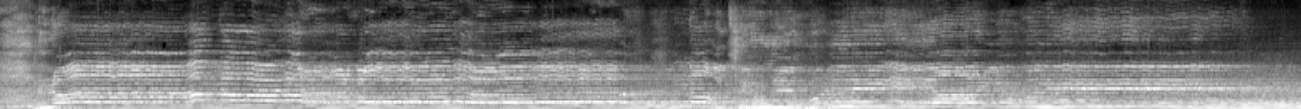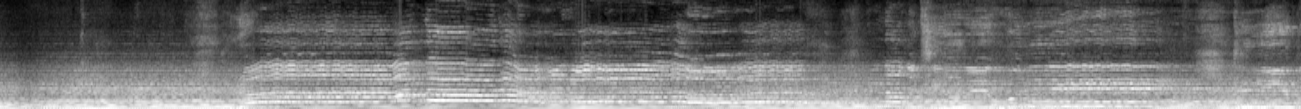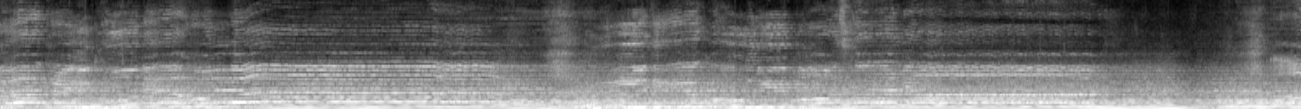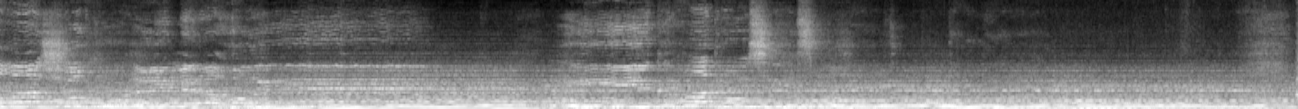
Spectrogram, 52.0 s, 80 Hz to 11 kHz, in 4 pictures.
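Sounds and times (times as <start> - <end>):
woman singing into microphone: 0.0 - 13.0, 15.0 - 52.0
backing music: 0.0 - 52.0.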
